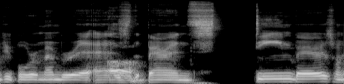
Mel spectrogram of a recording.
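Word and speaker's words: Berenstain: opposite of that yeah Baron Stein yeah I thought it was Baron Ste Bears my whole life but I think that that is really just a a pronunciation mistake I I I think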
